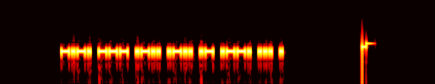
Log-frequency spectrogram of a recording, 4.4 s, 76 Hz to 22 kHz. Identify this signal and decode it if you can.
Morse code, heard as a keyed tone, about 43 wpm, 700 Hz. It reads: COLLAPSE
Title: Sets of 5 Words Encore - New Word Drill - 45wpm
